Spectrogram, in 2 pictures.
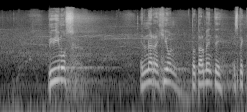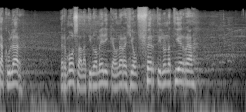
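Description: A woman sings into a microphone over loudspeakers.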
